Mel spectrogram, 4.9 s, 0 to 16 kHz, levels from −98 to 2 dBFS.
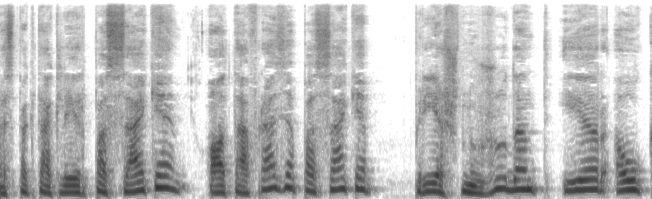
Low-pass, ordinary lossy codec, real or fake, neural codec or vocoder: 14.4 kHz; AAC, 64 kbps; real; none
